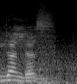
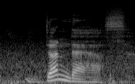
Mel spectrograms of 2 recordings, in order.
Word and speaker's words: Dundas: So I've been on the King streetcar, but the King streetcar goes up to, not Dundas, Dundas.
